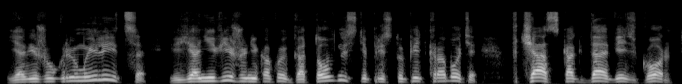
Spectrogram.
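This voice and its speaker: A self-important official who blusters and keeps pushing his voice louder, as a male narrator acts him out in an audiobook. The voice underneath stays fairly low and sounds dry and close. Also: big pitch swings, measured pace, dry recording. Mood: pompous. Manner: pompous, rising to a shout. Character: pompous, blustering male official with armed men.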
